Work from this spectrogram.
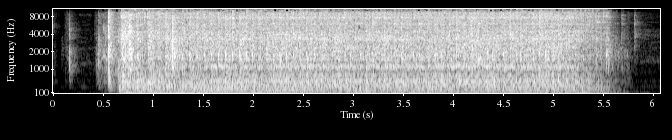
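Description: McCulloch B26 petrol strimmer engine firing up after a couple of quick pulls, then running at a steady idle for several seconds before cutting out abruptly.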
